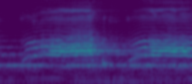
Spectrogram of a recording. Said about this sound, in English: Her next door neighbor's infant son had been crying almost nonstop for the past two days.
